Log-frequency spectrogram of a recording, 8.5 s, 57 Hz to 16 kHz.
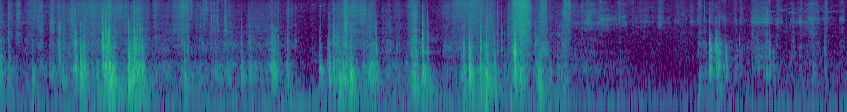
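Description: Plastic engine cover being set back onto a V8 and pressed into place by hand: a run of irregular knocks, clicks and rubbing that thins out about six seconds in, with a couple of last clicks after.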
